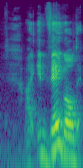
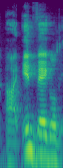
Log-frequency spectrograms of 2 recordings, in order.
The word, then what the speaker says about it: Inveigled: Inveigled, and that is the way you pronounce it for those who don't know. The reason I say that is if you watch Inveigled's last race, Pete Aiello must have pronounced him like 3 or 4 different ways. He couldn't settle on one. Inveigled is the proper pronunciation.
